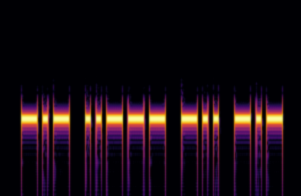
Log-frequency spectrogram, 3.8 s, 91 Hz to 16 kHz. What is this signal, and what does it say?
Morse code, heard as a keyed tone, about 18 wpm, 700 Hz. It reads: K2DK
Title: Speed Racing - USA 1x2 Call Signs 15wpm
